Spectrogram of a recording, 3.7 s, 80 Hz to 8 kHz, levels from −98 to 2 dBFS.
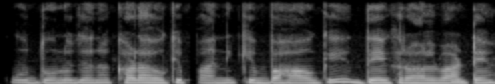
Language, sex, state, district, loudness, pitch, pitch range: Bhojpuri, female, Uttar Pradesh, Deoria, -28 LUFS, 230 Hz, 225-235 Hz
